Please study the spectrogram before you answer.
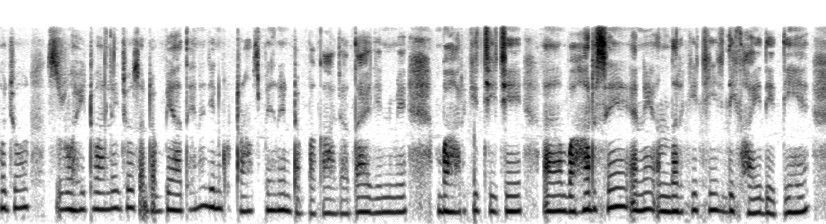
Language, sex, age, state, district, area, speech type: Hindi, female, 30-45, Madhya Pradesh, Bhopal, urban, spontaneous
